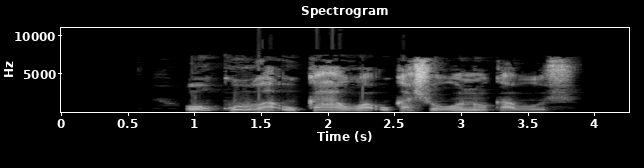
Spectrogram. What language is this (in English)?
Taita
